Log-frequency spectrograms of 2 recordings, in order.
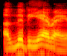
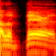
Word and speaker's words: Oliveira: is making his featherweight debut against Charles uh oliviere or however you pronounce that person Rivera yeah Oliveira there it is listen first off do you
